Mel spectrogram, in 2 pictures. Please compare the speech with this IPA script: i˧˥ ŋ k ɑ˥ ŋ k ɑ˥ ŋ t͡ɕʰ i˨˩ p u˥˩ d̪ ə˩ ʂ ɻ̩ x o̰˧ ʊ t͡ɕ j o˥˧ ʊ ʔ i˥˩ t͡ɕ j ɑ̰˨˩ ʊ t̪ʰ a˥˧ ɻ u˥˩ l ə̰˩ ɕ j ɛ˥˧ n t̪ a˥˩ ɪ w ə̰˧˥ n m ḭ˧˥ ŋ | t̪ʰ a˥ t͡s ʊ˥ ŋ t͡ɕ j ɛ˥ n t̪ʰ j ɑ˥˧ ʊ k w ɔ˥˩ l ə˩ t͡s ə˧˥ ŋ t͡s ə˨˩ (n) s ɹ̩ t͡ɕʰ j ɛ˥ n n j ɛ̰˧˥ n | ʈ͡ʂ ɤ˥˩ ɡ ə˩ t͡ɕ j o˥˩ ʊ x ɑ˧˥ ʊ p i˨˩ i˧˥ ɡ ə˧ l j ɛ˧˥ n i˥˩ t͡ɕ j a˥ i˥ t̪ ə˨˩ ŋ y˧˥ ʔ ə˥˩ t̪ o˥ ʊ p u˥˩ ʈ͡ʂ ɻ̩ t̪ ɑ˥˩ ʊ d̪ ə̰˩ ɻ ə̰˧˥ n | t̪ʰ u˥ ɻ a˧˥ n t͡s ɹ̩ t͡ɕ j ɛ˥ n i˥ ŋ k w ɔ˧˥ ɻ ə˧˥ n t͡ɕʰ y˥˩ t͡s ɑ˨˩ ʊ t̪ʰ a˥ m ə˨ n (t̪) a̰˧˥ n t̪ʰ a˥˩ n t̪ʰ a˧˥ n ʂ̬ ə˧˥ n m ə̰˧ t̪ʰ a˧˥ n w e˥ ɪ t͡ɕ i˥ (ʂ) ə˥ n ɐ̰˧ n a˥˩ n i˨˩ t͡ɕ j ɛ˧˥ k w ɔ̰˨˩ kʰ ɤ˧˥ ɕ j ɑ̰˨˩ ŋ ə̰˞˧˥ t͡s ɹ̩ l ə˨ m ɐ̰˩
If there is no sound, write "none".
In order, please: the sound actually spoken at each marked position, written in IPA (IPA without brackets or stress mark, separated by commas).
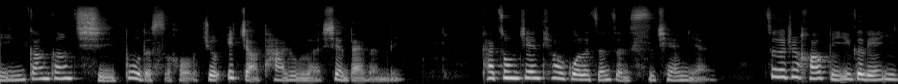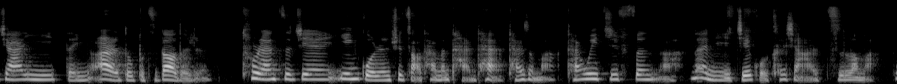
ŋ, t̪ʰ, f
